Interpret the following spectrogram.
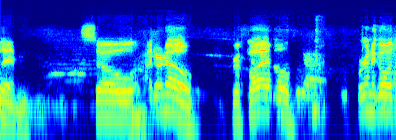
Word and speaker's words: Rafael: Spitting up on Gosh, Adine said Rafael. It rhymes with Yisrael, like Gideon and his middle name.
